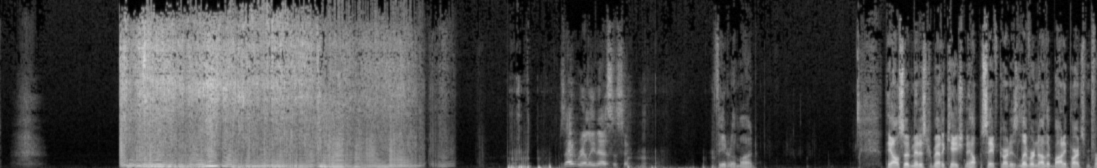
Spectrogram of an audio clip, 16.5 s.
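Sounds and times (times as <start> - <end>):
fart sound effect: 1.8 - 6.9
speech: 8.5 - 9.6, 10.8 - 11.4, 13.3 - 16.4.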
